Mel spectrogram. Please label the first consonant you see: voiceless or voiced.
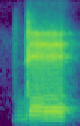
voiced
